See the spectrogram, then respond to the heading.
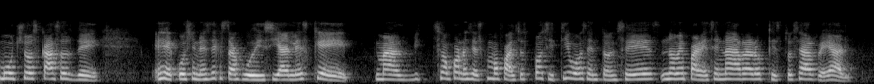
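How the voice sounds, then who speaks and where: At a moderate pace, a woman with a high pitch and fairly even intonation talks over noticeable background noise. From Colombia, Medellín (paisa). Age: 20s. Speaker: law student and church youth leader. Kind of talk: interview conversation.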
